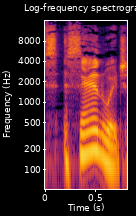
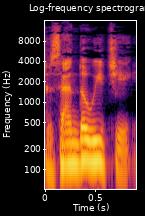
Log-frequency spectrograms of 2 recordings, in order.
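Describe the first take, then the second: First: It is said with a native English pronunciation. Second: It is said with a Japanese katakana pronunciation.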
